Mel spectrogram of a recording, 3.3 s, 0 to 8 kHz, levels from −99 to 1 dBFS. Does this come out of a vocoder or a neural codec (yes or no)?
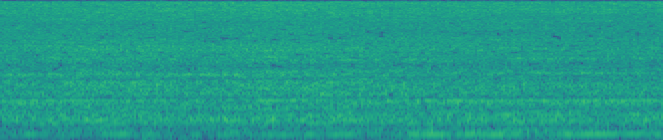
no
